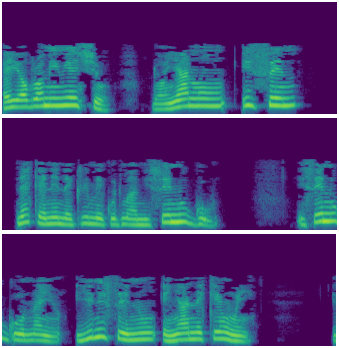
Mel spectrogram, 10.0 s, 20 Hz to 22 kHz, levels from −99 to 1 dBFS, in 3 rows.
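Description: Across the whole recording, the audio was likely passed through a low-rate MP3 encoder and then re-encoded to Vorbis, a case of transcoding between lossy codecs. The second encoder wastes its small budget reproducing the first one's damage while adding its own. Nothing survives above about 5.6 kHz, so the speech sounds muffled and dull, with swirly, warbling smear layered over grainy roughness, a combination that points to rates of about 23 kbit/s for the MP3 stage and 20 kbit/s for the Vorbis stage.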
